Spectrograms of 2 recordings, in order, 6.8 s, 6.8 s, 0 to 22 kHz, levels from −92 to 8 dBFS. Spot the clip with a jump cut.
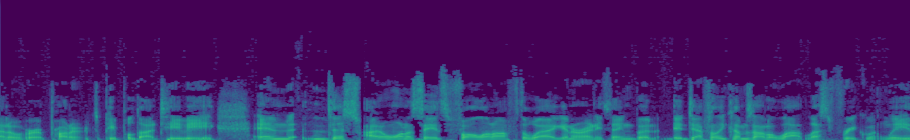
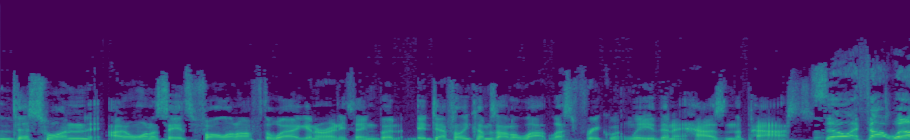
first; 1 cut; at 2.7 s

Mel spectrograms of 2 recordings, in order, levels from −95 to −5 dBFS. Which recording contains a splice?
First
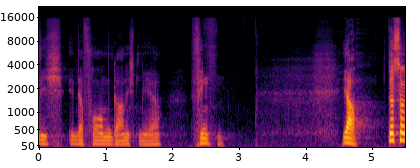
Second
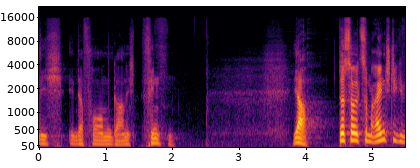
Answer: second; 1 cut; at 1.4 s

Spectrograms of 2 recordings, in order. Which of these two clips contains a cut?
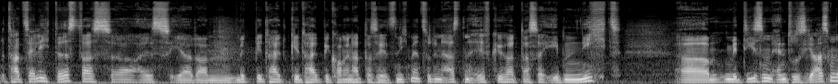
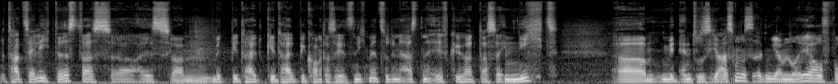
second; 4 cuts; at 1.7 s, 3.2 s, 5.0 s, 6.8 s

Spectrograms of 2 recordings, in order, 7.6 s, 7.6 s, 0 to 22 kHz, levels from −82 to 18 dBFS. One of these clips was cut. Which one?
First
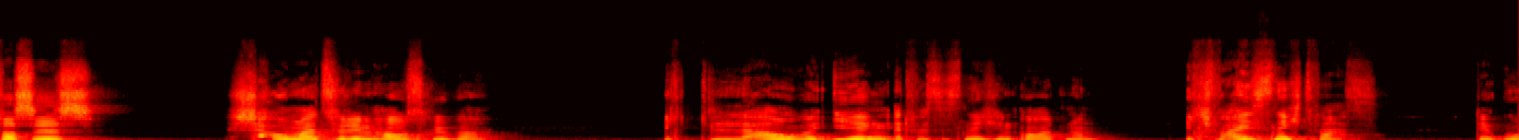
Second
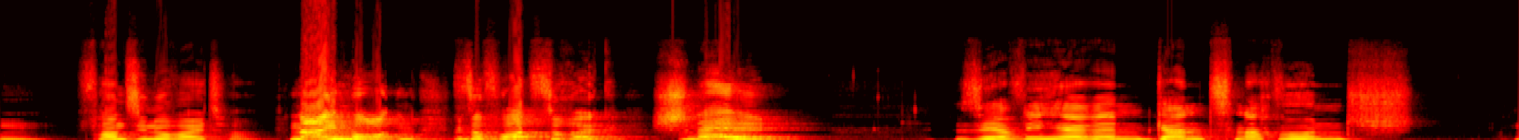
second; 3 cuts; at 1.4 s, 2.3 s, 5.1 s

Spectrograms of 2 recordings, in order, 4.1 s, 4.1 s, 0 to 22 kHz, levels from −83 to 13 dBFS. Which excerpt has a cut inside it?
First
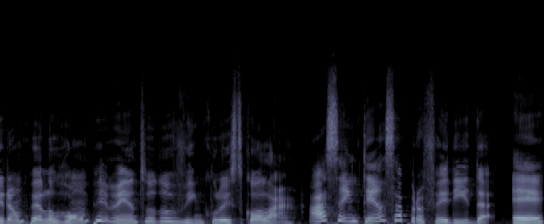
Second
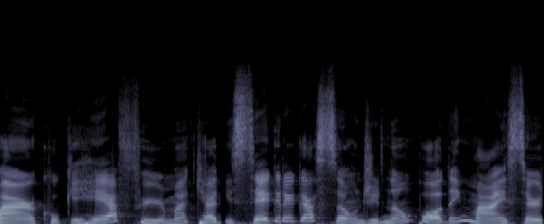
second; 2 cuts; at 1.7 s, 2.9 s

